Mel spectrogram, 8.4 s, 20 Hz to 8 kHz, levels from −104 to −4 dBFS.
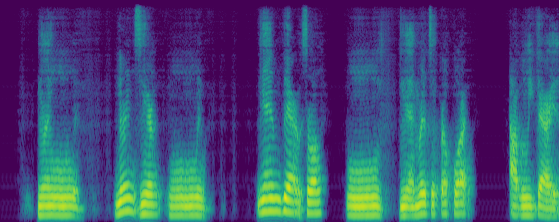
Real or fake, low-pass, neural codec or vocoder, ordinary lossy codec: fake; 7.2 kHz; codec, 16 kHz, 0.5 kbps, FreqCodec, larger model; none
